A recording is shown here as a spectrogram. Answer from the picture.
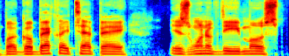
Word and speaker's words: Göbekli Tepe: You said it right. Gobekli Tepe.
